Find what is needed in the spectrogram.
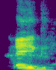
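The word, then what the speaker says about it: Eigg: Bob Giles is asking, have you photographed on the Isle of Egg? Isle E-I-G? of Egg. Egg. Egg. E-I-G-G. Is that how it's spelled? E-I-G-G. Yes, that's what he's spelling.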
